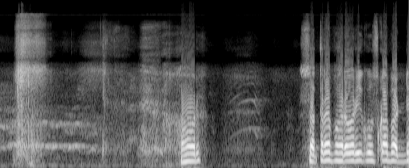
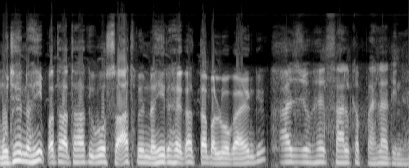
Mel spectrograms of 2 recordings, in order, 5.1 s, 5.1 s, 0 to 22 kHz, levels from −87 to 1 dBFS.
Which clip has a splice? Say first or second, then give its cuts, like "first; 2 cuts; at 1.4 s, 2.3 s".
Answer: second; 1 cut; at 3.4 s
